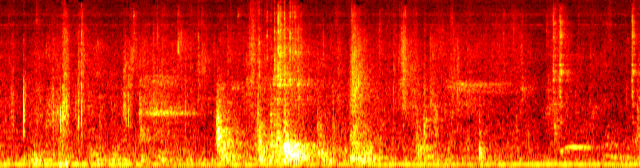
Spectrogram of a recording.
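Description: Footsteps and scattered knocks on a wooden stage floor, echoing in a hall, with the loudest thuds about three and a half seconds in.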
